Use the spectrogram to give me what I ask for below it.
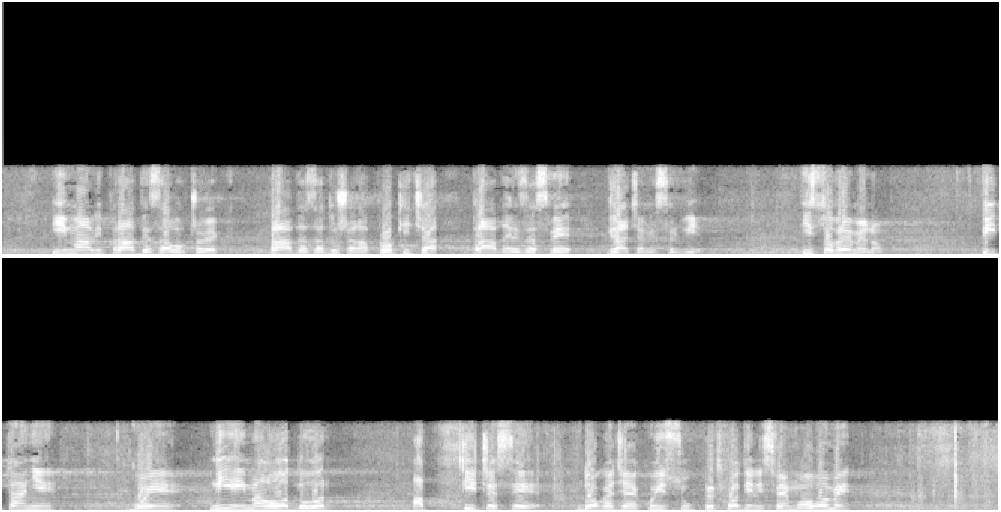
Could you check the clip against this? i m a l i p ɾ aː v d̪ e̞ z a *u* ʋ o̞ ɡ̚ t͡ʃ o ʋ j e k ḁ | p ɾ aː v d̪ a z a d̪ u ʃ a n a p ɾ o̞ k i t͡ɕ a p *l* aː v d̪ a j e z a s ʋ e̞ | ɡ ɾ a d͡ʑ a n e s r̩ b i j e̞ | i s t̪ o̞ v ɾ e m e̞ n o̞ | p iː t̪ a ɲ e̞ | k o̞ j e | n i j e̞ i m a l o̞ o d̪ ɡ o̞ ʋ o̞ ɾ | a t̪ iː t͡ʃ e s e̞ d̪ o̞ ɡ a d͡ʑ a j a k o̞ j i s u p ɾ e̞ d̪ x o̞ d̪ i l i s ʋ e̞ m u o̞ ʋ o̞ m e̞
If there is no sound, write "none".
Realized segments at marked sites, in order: o, ɾ

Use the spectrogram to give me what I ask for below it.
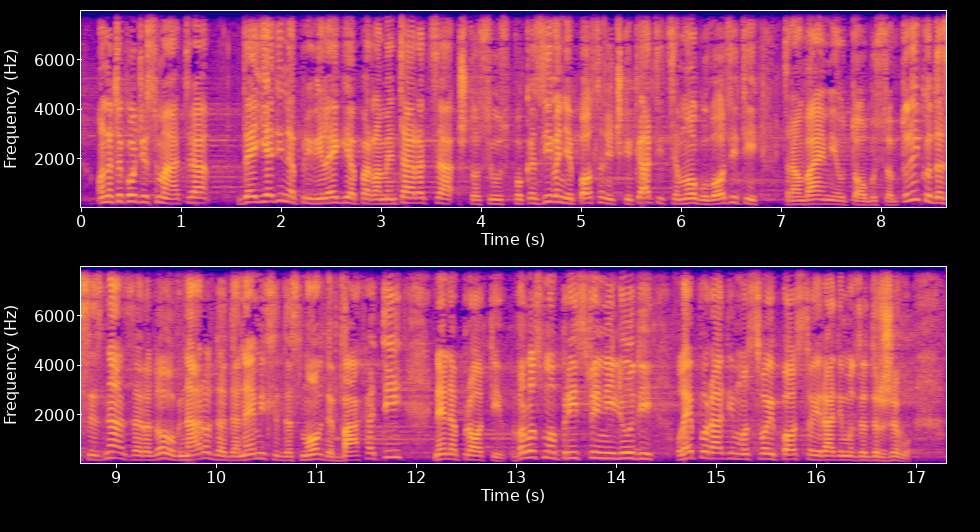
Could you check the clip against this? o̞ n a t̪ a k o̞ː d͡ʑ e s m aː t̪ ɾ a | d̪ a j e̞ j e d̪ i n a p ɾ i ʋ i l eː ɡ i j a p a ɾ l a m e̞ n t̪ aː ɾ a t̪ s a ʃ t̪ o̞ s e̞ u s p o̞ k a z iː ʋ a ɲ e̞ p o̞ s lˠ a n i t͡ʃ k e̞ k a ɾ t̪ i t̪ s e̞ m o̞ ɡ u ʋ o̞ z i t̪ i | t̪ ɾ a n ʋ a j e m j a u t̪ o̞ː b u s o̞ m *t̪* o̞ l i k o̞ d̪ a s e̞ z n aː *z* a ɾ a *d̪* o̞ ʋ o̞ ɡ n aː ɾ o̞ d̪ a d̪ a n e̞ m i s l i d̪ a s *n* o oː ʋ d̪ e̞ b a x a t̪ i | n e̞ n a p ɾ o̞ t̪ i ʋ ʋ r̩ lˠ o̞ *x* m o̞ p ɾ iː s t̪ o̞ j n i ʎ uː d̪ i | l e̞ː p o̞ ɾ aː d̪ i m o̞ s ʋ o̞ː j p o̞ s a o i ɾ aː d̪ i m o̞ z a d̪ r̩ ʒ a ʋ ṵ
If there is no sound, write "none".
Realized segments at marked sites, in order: t̪, z, d̪, m, s

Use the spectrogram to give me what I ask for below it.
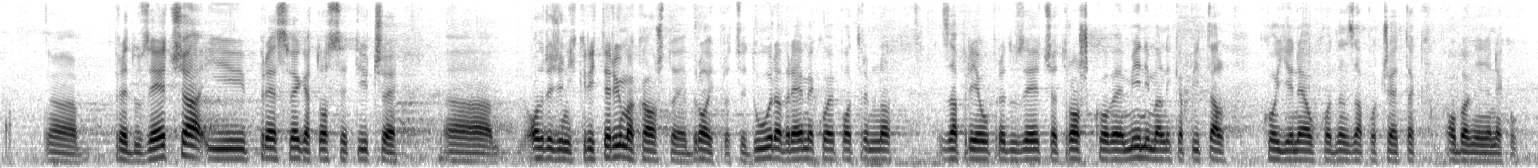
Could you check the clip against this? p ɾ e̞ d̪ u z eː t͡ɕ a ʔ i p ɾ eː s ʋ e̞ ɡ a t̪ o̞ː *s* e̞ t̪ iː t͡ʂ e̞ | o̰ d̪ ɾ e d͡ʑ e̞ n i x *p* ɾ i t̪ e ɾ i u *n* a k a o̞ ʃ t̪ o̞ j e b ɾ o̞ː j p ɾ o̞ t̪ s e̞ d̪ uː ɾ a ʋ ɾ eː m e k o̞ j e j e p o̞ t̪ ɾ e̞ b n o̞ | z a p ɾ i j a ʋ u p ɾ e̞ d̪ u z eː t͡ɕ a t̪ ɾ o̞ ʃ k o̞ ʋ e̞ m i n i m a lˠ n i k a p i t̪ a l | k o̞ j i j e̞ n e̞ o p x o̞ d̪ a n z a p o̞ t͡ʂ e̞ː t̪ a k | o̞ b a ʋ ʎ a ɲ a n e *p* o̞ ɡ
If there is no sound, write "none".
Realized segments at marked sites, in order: s, k, m, k

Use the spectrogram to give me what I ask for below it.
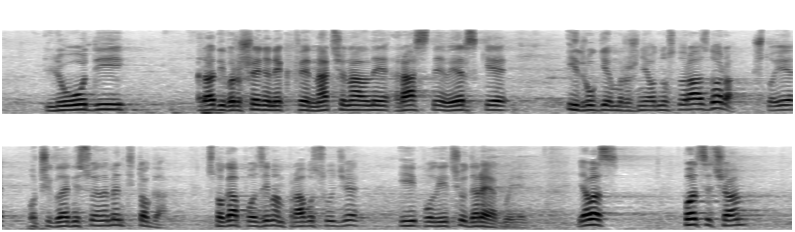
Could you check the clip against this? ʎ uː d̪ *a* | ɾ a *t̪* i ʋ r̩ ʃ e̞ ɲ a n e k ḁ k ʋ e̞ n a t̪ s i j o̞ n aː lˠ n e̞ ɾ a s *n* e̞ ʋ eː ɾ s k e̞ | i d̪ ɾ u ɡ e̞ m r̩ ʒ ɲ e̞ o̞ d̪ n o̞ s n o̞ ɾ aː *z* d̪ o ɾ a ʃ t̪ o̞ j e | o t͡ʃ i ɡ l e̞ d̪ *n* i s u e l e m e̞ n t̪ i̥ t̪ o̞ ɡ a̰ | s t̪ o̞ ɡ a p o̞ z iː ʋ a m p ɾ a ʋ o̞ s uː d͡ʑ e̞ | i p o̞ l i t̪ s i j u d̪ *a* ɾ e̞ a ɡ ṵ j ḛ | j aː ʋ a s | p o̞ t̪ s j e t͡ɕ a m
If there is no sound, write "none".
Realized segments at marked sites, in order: i, d̪, n, z, n, a

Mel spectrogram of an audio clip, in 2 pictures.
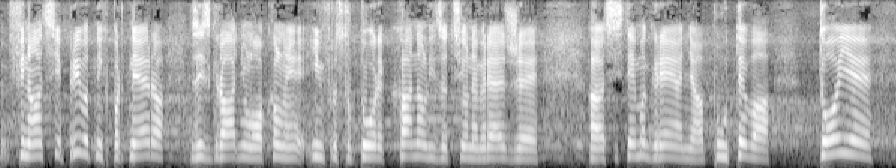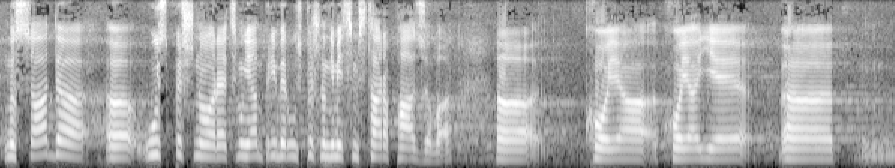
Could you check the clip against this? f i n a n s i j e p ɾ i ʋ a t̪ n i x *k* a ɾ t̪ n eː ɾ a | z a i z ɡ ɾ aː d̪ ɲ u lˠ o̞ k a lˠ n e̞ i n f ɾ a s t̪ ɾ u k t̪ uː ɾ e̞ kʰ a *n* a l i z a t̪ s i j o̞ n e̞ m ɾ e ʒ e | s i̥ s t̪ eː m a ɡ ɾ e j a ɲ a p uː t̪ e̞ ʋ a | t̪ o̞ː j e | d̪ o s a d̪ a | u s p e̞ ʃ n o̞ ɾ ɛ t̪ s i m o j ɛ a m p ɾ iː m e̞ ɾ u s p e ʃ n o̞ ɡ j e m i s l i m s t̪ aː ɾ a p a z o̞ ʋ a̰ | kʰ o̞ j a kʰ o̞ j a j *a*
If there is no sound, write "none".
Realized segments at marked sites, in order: p, n, e

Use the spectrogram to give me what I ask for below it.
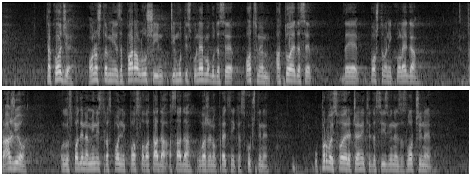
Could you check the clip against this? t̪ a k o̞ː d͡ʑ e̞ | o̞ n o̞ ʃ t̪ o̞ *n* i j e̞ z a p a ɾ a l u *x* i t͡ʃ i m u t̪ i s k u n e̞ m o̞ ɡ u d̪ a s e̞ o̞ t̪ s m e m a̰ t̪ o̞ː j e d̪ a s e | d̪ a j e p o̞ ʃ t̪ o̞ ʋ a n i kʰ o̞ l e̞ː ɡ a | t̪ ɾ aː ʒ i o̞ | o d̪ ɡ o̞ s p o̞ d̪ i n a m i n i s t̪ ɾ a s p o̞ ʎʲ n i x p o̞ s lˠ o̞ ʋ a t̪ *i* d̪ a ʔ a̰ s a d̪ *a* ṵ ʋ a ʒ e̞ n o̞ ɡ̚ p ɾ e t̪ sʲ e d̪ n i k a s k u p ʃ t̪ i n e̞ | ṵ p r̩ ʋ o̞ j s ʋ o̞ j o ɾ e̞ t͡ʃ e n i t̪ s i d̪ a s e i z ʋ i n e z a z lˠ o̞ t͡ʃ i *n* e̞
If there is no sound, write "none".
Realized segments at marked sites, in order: m, ʃ, a, a, n

